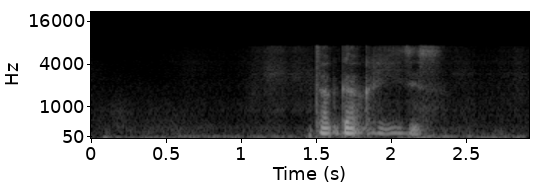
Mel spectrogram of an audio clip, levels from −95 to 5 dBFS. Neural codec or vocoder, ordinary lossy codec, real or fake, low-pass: codec, 16 kHz in and 24 kHz out, 0.9 kbps, LongCat-Audio-Codec, fine tuned four codebook decoder; none; fake; 7.2 kHz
